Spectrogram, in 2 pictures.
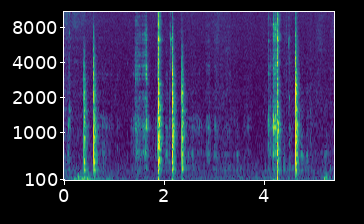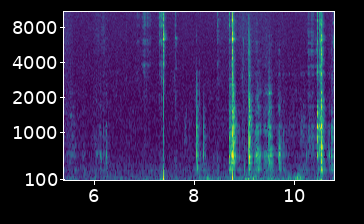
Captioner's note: scissor Sounds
